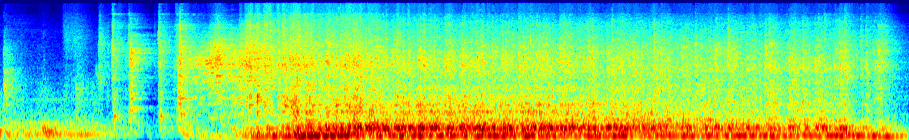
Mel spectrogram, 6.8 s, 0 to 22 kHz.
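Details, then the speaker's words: Junkyard 1957 Chevy revived after four decades: catches and runs rough a few seconds, then sags and dies when put in reverse; ignition timing had been retarded instead of advanced, so it can't take load. "there's still no fuel why did it die as soon as I put it in reverse"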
